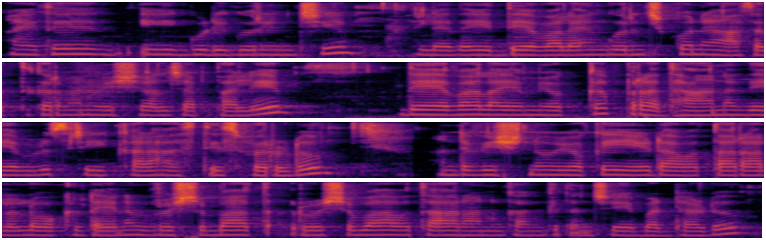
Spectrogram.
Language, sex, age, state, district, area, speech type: Telugu, female, 45-60, Andhra Pradesh, East Godavari, rural, spontaneous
